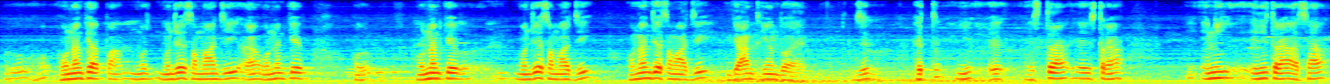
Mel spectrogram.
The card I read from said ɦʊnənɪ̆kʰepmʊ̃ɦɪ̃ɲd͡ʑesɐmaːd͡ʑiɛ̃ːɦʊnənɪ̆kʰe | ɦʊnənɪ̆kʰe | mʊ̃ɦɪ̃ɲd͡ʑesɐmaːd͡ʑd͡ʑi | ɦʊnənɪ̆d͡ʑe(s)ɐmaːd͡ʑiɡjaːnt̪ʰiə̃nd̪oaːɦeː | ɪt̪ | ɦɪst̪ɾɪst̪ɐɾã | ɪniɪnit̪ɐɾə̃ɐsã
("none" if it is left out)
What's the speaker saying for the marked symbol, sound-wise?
s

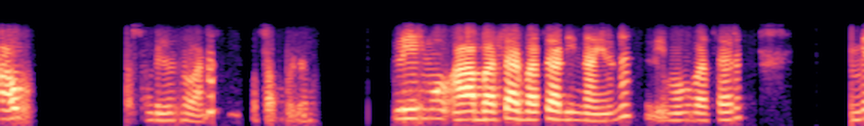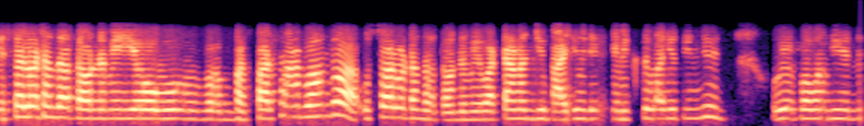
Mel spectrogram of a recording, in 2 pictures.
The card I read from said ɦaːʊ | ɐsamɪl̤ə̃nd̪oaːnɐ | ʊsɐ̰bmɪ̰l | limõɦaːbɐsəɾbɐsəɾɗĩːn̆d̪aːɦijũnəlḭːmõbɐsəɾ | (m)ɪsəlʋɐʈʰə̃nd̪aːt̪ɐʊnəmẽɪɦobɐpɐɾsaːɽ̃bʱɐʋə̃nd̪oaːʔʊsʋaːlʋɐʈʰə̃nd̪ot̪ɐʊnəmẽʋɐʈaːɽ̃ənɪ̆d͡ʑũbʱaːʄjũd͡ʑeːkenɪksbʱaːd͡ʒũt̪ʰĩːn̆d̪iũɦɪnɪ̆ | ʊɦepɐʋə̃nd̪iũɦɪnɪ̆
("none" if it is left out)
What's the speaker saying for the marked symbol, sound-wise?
m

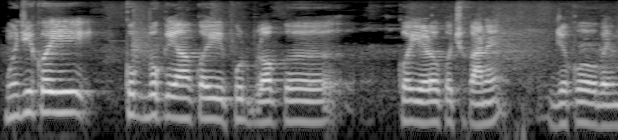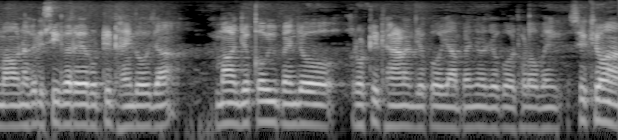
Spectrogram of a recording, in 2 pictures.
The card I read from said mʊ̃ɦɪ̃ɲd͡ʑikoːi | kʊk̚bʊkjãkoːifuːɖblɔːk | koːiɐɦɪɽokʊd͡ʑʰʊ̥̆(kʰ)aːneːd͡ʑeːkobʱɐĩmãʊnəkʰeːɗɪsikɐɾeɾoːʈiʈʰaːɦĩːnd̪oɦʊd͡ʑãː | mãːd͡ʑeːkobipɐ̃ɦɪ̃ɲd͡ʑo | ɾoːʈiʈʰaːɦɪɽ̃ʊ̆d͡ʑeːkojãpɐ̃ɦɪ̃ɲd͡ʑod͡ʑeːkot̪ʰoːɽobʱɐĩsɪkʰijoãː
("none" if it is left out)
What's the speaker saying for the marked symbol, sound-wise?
k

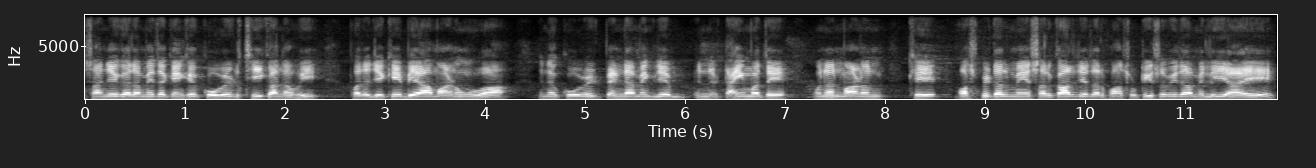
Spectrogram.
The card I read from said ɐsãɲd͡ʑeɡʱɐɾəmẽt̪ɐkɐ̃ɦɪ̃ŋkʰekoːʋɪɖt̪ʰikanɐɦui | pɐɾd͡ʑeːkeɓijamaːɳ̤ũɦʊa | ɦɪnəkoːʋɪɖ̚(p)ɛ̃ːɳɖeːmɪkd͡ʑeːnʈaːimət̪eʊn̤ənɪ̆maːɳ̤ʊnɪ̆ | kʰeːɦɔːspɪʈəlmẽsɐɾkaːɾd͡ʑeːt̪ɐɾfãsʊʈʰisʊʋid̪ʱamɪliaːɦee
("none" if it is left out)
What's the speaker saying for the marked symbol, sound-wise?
p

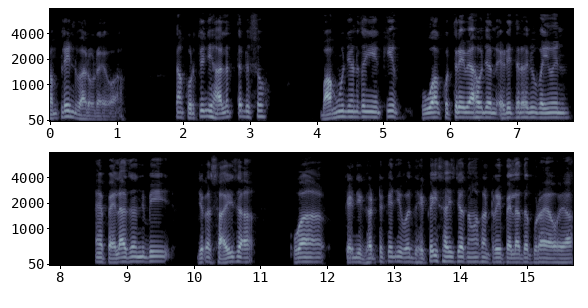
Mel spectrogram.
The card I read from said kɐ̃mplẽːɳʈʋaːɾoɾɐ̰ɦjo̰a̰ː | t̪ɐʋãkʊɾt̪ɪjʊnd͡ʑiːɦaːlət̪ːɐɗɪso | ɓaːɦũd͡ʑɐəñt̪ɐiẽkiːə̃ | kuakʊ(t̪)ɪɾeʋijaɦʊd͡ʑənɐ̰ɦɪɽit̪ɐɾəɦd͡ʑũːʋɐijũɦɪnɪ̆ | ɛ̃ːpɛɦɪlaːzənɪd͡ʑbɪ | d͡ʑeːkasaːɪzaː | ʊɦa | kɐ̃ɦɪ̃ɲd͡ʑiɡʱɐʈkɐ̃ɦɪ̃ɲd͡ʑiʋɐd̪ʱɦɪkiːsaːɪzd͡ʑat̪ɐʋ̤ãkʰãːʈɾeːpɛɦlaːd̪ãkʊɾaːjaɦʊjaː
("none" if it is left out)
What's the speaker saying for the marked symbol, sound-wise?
t̪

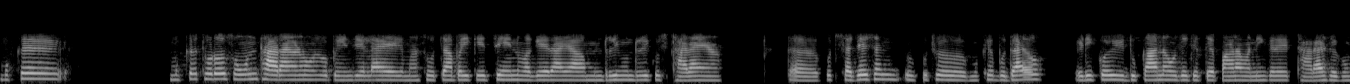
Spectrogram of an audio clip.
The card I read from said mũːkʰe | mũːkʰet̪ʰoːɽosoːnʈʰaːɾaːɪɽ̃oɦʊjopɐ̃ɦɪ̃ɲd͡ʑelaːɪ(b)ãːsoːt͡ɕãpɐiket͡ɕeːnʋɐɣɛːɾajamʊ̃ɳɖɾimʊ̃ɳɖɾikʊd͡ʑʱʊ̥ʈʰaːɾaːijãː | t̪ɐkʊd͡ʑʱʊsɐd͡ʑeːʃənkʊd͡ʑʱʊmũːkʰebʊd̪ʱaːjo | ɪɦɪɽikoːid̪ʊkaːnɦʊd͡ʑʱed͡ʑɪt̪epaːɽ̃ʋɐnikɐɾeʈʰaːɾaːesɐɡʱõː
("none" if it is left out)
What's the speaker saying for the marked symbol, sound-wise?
m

